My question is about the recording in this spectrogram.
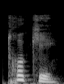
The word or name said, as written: troquer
